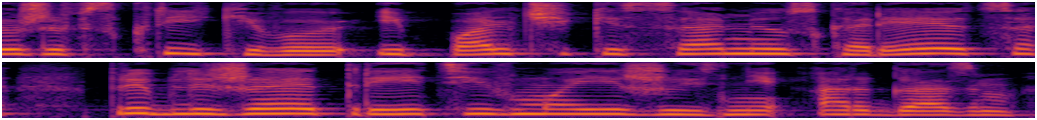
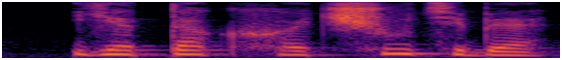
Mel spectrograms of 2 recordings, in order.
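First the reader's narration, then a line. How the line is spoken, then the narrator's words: Growled through clenched teeth. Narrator (Russian): рычит он сквозь стиснутые зубы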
